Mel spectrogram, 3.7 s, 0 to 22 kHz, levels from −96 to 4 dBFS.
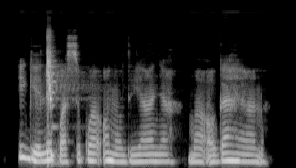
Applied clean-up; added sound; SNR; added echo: neural mask model RNNoise.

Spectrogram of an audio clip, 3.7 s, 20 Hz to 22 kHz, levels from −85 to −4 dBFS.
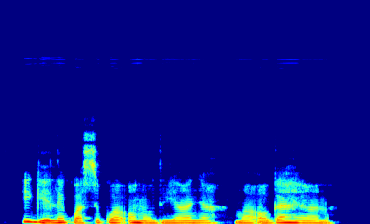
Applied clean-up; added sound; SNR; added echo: none; none; none; none.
